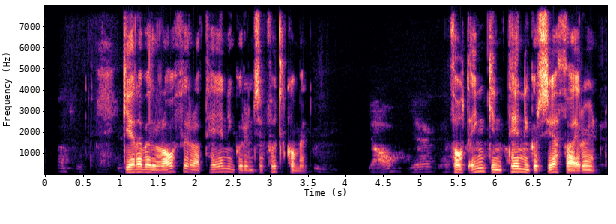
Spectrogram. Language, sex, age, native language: Icelandic, male, 18-19, Icelandic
